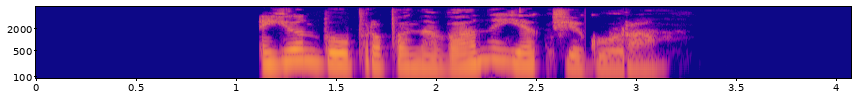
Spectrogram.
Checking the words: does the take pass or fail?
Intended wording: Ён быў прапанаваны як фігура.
pass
